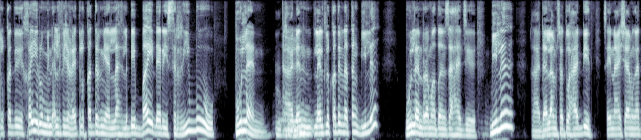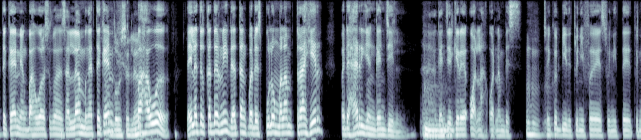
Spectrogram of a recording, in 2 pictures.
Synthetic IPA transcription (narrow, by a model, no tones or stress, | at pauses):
lqɑd̪rixajɾʊmɪnalfid͡ʒrlajlat̪ulqadərniadəlahləbɪhbaɪʔ̚daɾisəɾibu | b̥ulanadanlajlat̪̬ulqadrdat̪aŋbilə | bulanramad̪ˤans̬aɦad͡ʒəbilə | ʔadalamsat̪uɦadɪθ | sajənaʃaməŋat̪əkanjaŋbaɦawəɾasulasalamːəŋat̪əkanbaɦawəlailat̪̬ulkadarnihdat̪aŋkpadasə̥pulʊhmalamt̪əɾaɦɪr | padaɦaɾijaŋɡaɲd͡ʒɪla̰ɡaɲd͡ʒɪlkiɾəʔɔt̪̚lahɔ̰t̪̚nambəssoikut̚bid̪ət̪wɛnifəst̪wɛnit̪ət̪wɛn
